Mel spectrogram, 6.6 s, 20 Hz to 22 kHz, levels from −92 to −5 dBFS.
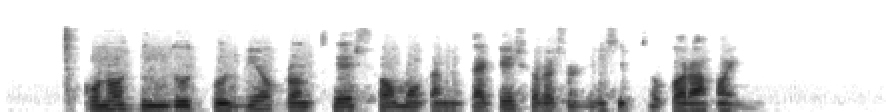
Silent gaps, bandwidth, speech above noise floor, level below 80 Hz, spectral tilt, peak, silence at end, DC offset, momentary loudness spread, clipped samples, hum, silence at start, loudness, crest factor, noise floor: none; 7.8 kHz; 61 dB; -58 dBFS; -8 dB/octave; -2 dBFS; 1.1 s; under 0.1%; 10 LU; under 0.1%; none; 0.45 s; -22 LUFS; 20 dB; -82 dBFS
